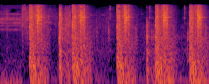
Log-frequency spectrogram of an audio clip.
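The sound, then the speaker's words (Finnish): Video game gunfire aimed at a metal target: several sharp, loud bursts of rapid shots come in irregular succession, each a bright, crackling blast, with no talk. “Meikä ampuu tuohon metalliin.”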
